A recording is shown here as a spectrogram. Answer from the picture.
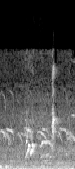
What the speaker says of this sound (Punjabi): ਇਹ ਚੂਚੇ ਆ ਕਲਰ ਕੀਤੇ ਹੋਏ ਆ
